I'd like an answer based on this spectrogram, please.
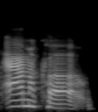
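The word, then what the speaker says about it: AMACO: The best clay company on earth is called Amico. It's spelled A-M-A-C-O.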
